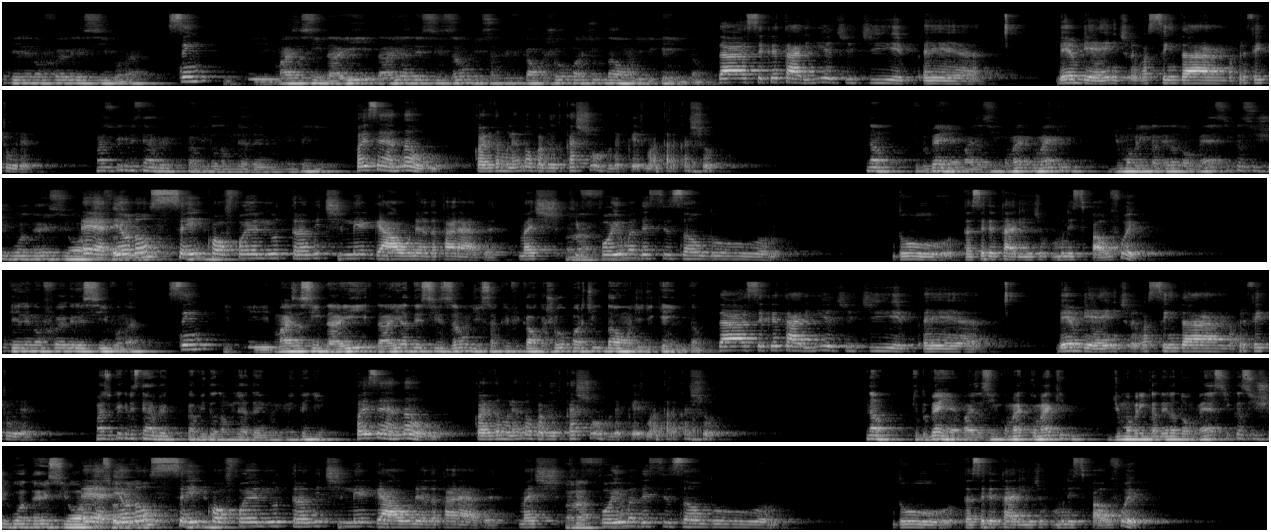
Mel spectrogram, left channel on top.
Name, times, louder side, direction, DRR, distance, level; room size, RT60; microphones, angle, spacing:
voice 1, 0.0-1.5 2.5-7.1 13.6-16.0 19.6-19.7 21.3-26.7 27.2-27.5 31.0-31.4, right 4 dB, 80° right, 0.5 m, -27 dB
voice 2, 1.8-2.1 7.2-9.8 10.5-13.0 16.2-17.1 17.4-19.8 26.1-33.1 34.3-36.7, left 1 dB, 10° left, 0.4 m, -27 dB
12.0 x 4.5 x 2.5 m
head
